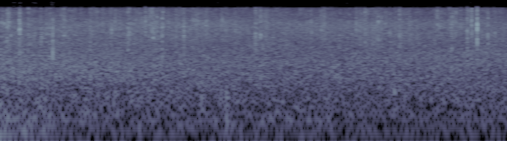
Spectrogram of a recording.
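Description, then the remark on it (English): Heavy rain pours down in a steady, dense hiss, with scattered droplet spatters pattering over it. It stays constant and unbroken throughout, with no voices. “It just started raining really heavily.”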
